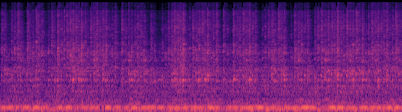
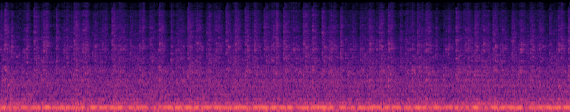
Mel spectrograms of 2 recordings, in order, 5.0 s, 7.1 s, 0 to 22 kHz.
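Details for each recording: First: Old hearse V8 with new exhaust and big return spring, idling without throttle while warming: uneven, lumpy loping idle with faint hiss, owner wonders if power steering; vacuum leak from collapsed, self-sucking PCV hose causing rough idle. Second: Old hearse with brand-new full custom exhaust and header gaskets, fresh oil after 50-mile break-in change, PCV hose fixed: steady, quiet even idle hum with no ticks or knocks; normal healthy idle.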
